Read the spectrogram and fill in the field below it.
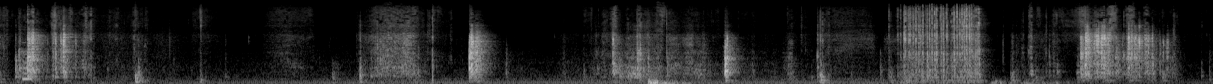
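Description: Tarot cards are shuffled and drawn by hand, giving scattered soft slaps, rubs and riffling bursts with quiet pauses between them. One longer riffle comes near the end. Close and fairly quiet, with no talk.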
